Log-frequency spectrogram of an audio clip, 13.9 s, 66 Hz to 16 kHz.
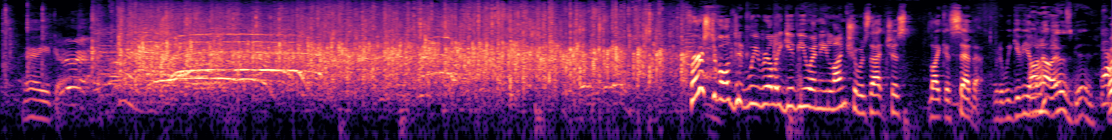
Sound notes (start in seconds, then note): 0.8 audience cheers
